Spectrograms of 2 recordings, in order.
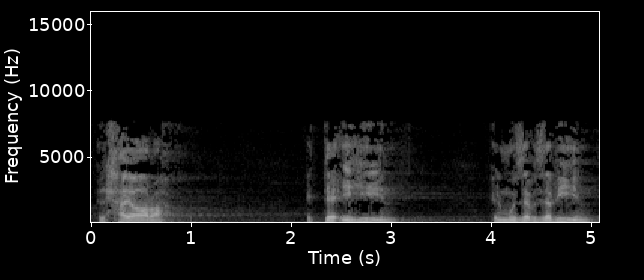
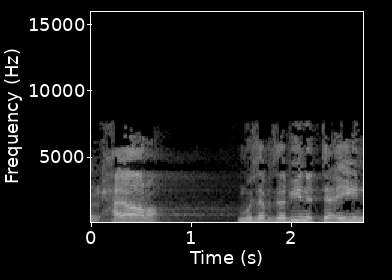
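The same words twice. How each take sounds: First: Each word drawn out, low and slow; slow low listing. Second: Said in the usual way. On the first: Shown as a demonstration. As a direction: lay out the three words slowly and darkly. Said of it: "اللي هم مين؟". (تعداد بطيء وصوت منخفض) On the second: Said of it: "ده كتير".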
